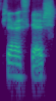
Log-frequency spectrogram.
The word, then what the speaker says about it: Pierre Escaich: You did pronounce my name, family name, almost very well. It's Pierre Escaich.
